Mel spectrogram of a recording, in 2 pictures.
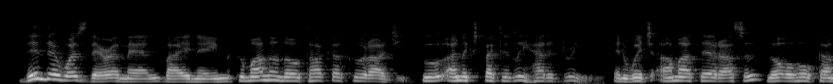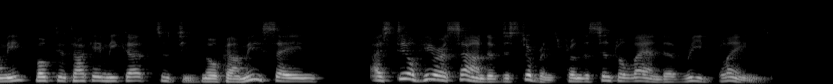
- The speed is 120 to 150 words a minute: No, average, 160 wpm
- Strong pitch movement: No, average, 3.5 semitones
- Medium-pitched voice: Yes, medium, 160 Hz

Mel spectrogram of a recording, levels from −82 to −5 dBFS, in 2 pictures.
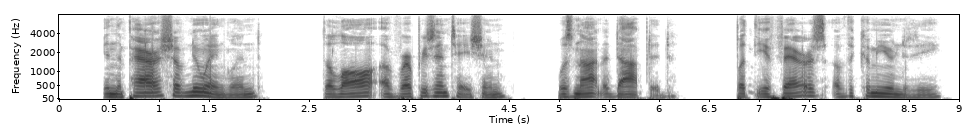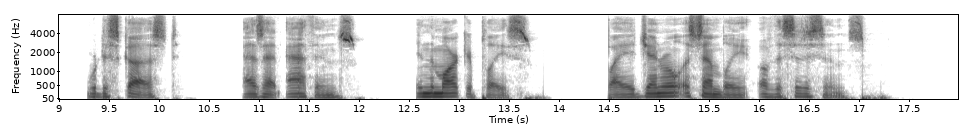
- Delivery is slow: Yes, slow, 120 wpm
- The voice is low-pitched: Yes, low, 100 Hz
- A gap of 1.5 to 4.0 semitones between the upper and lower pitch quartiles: Yes, average, 3.5 semitones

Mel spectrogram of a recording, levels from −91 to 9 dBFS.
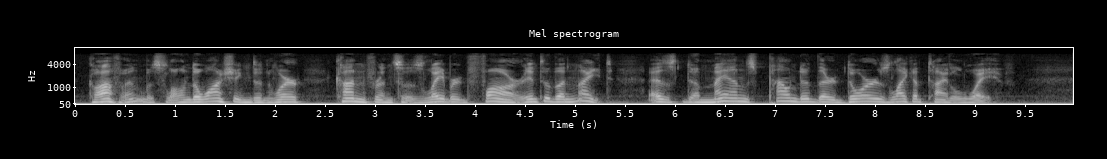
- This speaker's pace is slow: Yes, slow, 125 wpm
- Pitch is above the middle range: No, medium, 145 Hz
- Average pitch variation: Yes, average, 4.7 semitones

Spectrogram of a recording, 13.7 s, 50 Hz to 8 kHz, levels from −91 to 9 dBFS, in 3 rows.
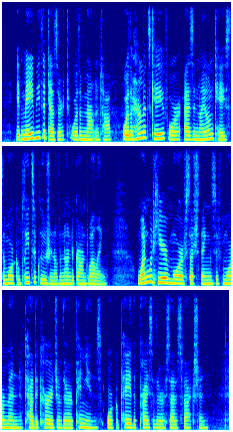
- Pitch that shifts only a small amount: Yes, narrow, 2.2 semitones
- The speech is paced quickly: Yes, fast, 225 wpm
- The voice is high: Yes, high, 215 Hz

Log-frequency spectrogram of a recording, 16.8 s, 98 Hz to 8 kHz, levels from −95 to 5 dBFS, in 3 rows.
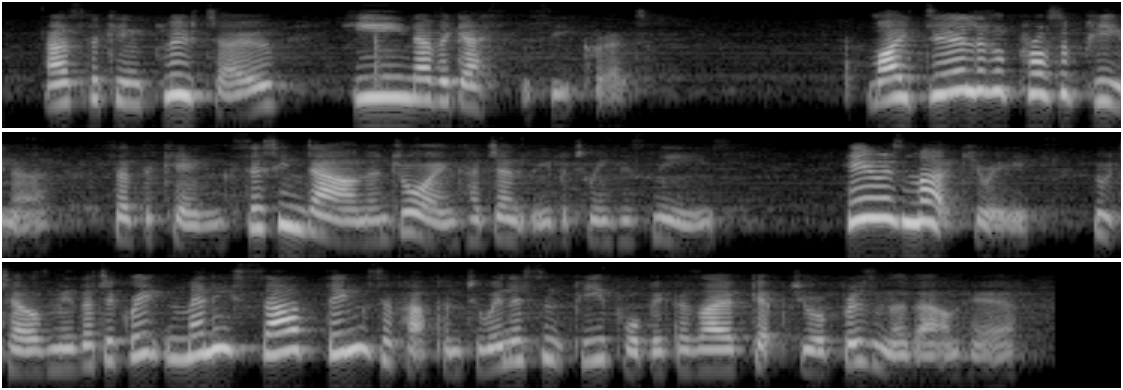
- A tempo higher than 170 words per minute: Yes, average, 180 wpm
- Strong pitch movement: Yes, wide, 7.7 semitones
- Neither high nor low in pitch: No, very high, 300 Hz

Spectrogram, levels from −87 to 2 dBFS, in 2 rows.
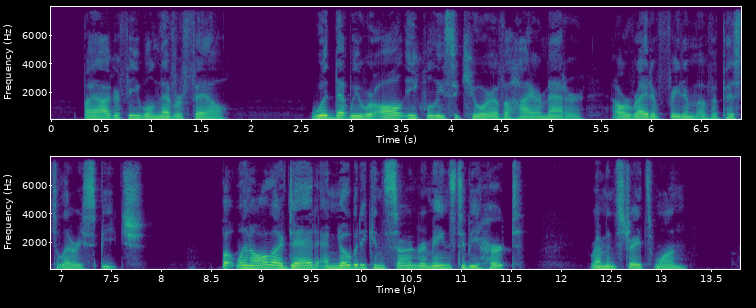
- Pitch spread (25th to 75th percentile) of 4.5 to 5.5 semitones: No, average, 3.5 semitones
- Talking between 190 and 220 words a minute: No, average, 170 wpm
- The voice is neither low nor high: Yes, medium, 150 Hz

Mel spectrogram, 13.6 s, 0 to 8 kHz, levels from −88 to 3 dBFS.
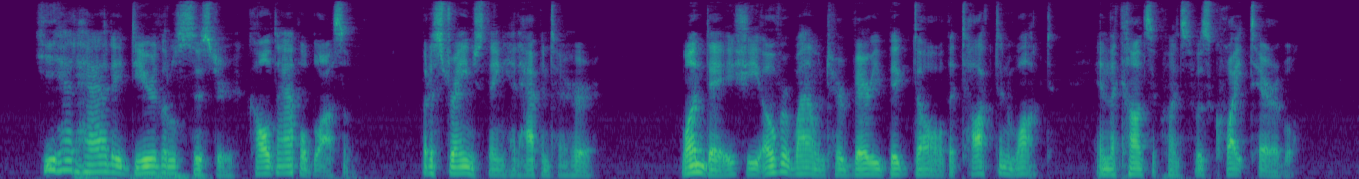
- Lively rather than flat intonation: No, average, 4.4 semitones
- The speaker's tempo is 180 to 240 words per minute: No, average, 165 wpm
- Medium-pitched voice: No, very low, 95 Hz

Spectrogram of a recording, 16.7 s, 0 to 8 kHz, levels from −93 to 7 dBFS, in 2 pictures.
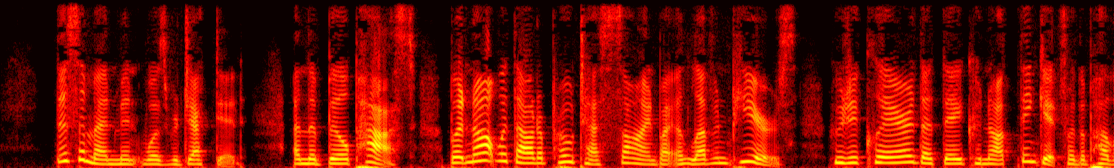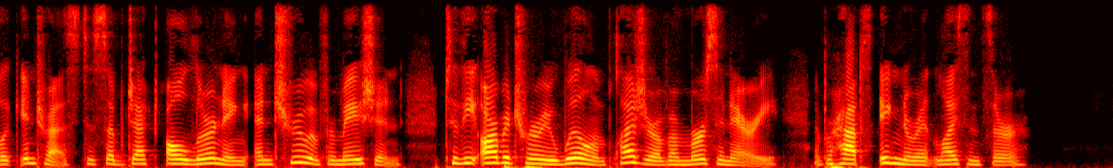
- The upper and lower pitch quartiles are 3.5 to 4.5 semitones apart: Yes, average, 4.0 semitones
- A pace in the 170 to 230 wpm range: Yes, average, 175 wpm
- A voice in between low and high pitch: No, high, 215 Hz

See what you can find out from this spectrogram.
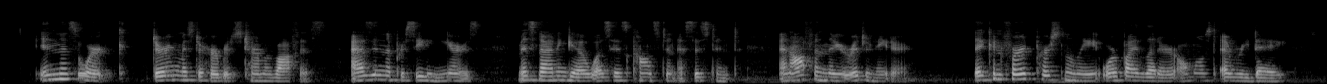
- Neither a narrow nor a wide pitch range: Yes, average, 3.3 semitones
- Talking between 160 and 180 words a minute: No, average, 150 wpm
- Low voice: No, medium, 180 Hz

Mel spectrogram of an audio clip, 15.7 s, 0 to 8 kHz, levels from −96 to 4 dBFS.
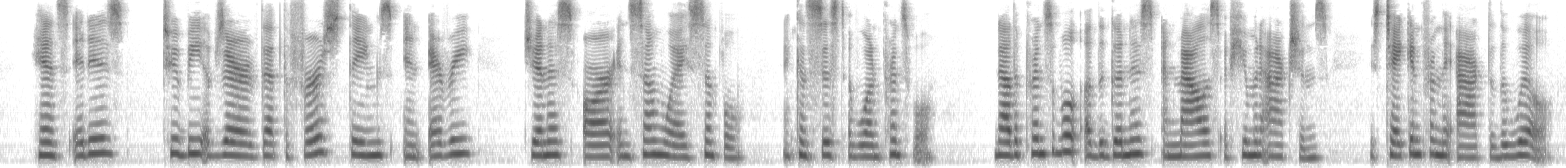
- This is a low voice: No, high, 225 Hz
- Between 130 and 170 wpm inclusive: Yes, average, 160 wpm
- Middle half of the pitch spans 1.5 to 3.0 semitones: Yes, narrow, 2.5 semitones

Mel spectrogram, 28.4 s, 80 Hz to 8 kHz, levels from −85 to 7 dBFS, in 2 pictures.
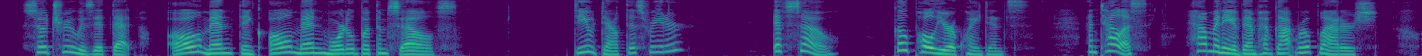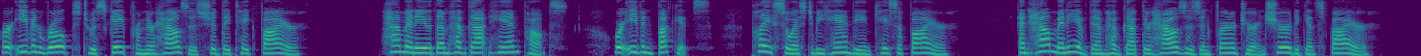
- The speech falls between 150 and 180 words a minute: Yes, average, 175 wpm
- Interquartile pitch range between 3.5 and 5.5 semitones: Yes, average, 5.2 semitones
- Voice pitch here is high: Yes, high, 245 Hz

